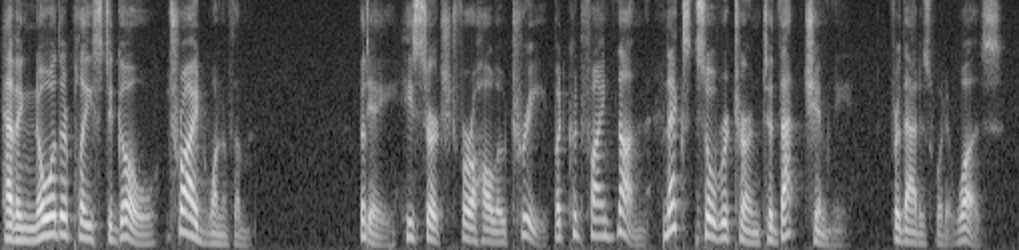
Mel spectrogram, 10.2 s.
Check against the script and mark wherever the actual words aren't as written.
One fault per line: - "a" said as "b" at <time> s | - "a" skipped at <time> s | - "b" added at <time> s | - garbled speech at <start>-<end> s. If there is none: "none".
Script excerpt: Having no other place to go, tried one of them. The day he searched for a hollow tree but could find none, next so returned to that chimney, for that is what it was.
none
